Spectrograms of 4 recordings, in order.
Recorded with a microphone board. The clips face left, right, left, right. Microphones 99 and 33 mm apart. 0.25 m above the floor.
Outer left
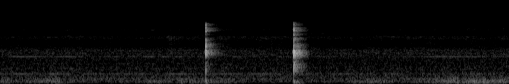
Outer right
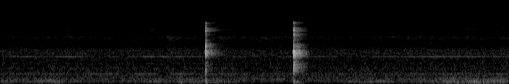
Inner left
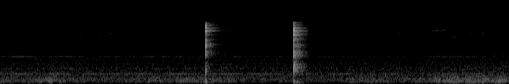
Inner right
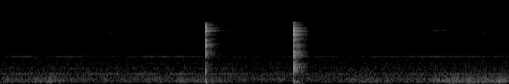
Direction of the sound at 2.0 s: Centre (ahead or behind).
